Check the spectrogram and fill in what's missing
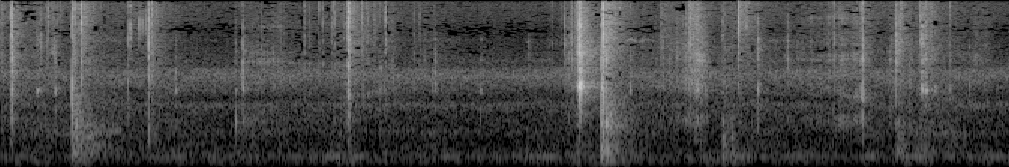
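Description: A metal blade scrapes and cuts slices off a solid, pink, textured, palm-sized bar of soap held in the hand. The quiet, bright, crisp scraping and slicing sounds come in a series of short strokes with little low end, and the loudest cut lands near the middle.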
